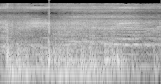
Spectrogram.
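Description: A BMX rider and his bike crashing onto a plywood ramp: heavy thuds and clatter, with one sharp crack about three quarters of a second in, over background music.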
